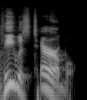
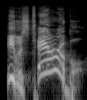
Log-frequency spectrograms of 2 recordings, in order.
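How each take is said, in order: First: Said in the usual way. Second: Exasperated high-pitched repeat; emphatic repeat. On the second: Acted. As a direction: jump much higher on terrible. Repeats verdict on Purdy, emphatic.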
